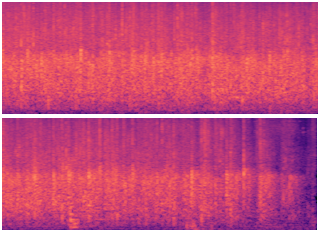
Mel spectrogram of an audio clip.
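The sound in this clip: Sustained audience applause at the Edinburgh Book Festival welcoming an author, a dense, steady wash of clapping that holds even before thinning and fading in the last second.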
